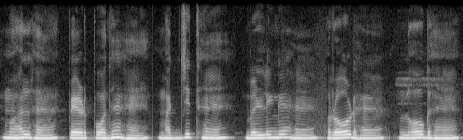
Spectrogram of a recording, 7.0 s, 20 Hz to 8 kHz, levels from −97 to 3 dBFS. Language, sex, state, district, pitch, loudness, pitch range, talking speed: Chhattisgarhi, male, Chhattisgarh, Balrampur, 165 Hz, -12 LUFS, 155-175 Hz, 105 wpm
